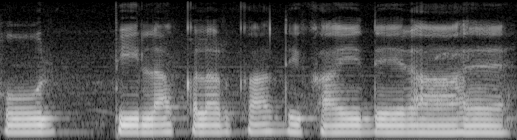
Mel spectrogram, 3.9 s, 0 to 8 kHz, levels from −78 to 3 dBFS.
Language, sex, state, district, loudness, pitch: Hindi, male, Jharkhand, Deoghar, -15 LUFS, 110 Hz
